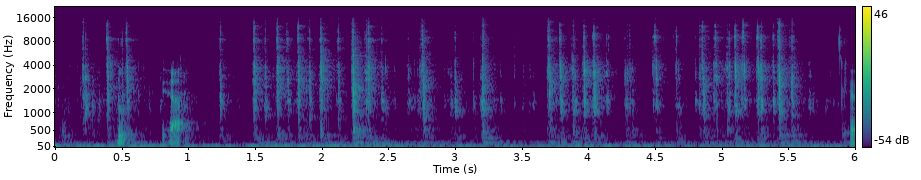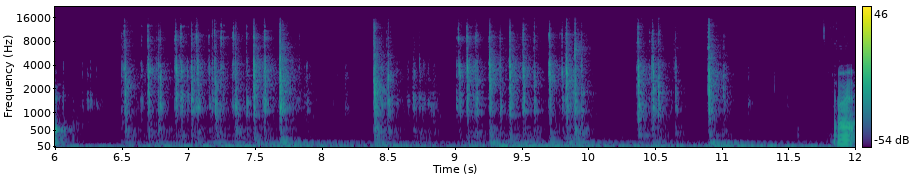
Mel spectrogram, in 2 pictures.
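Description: Computer keyboard typing, fast runs of key clicks broken by short pauses.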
